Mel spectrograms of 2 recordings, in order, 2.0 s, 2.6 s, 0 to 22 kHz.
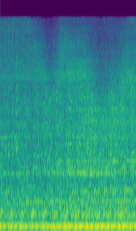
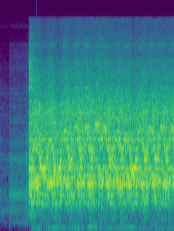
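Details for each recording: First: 360 Magnum V8 on run stand, first run, timing set to 13° BTDC initial after backing off for slow starting: even steady low idle, smooth firing, no knocks or misses; normal idle, minor drain-plug and freeze-plug leaks noted. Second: Rebuilt 360 Magnum V8 on run stand, first start attempt: two long cranking bursts, starter whirring steadily with no catch; no ignition spark because no 12 volts was wired to the coil positive side.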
